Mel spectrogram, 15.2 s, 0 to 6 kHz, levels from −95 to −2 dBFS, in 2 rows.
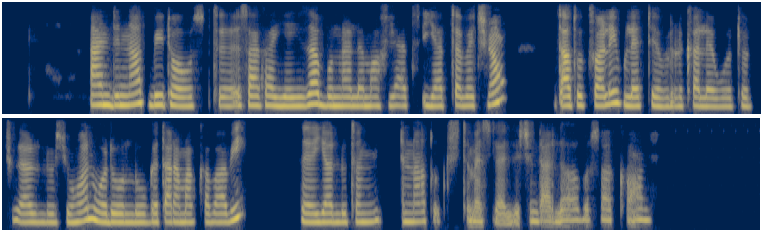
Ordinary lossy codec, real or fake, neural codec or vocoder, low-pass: MP3, 48 kbps; fake; codec, 16 kHz, 0.9 kbps, LongCat-Audio-Codec; 5.4 kHz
